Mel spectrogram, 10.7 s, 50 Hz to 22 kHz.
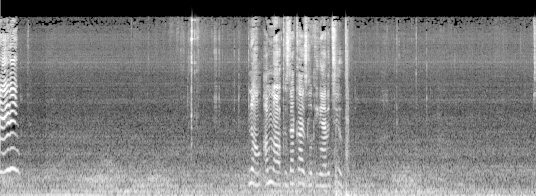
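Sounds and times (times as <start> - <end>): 
fighter jet flying overhead: 0.6 - 5.0, 6.8 - 10.5
speech: 5.0 - 7.1.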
